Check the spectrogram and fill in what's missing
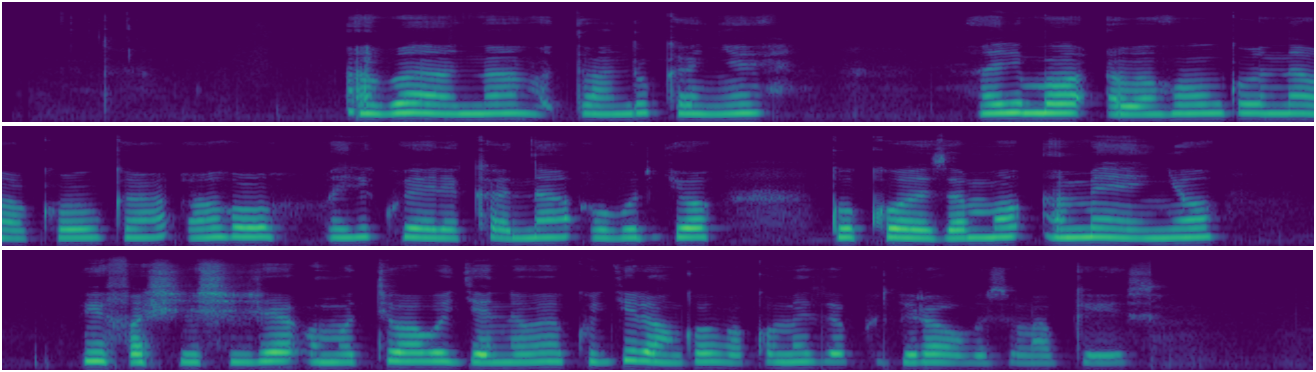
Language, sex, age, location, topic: Kinyarwanda, female, 18-24, Kigali, health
